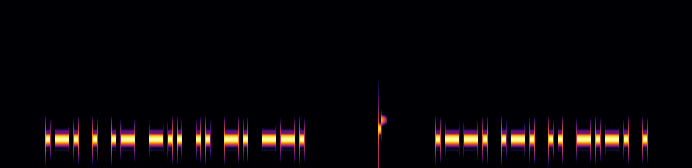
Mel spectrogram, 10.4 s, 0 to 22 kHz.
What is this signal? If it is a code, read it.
Morse code, heard as a keyed tone, about 17 wpm, 700 Hz. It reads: READING PRICE
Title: Sentences from Top 600 Words - New Word Drill - 17wpm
